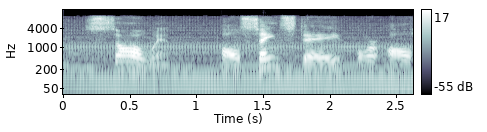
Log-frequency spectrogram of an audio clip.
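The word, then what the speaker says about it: Samhain: with a holiday an ancient Celtic holiday it's pronounced sawwin All Saints Day or All Hallows Eve is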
